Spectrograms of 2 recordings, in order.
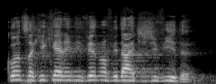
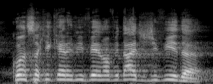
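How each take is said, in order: First: Loud preacher's call to the crowd; raised, rousing question; rallying call. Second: Higher, much louder preacher's shout; loud, high, insistent call; forceful rallying cry. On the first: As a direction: call out firmly to a whole congregation. Preacher rallying the congregation to respond. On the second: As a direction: push the question out to rouse the congregation. Repeats the rallying question more forcefully. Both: Real, not acted.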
